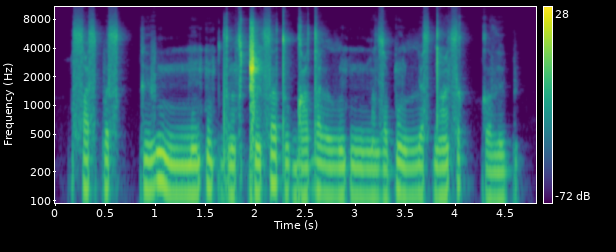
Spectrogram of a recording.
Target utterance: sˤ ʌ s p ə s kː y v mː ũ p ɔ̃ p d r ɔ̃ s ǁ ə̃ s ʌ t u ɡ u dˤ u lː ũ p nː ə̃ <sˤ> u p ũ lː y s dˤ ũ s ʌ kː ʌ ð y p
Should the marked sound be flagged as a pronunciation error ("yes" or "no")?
yes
